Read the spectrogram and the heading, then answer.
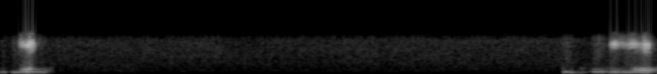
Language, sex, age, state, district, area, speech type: Hindi, female, 18-30, Uttar Pradesh, Ghazipur, urban, conversation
